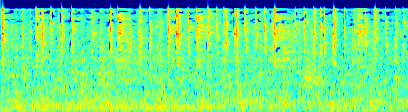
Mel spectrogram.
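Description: Coil-winding machine's electric motor running steadily, spinning a transformer coil as enamelled copper wire winds onto it. A low hum is heard, with rapid, regular ticking over it.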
